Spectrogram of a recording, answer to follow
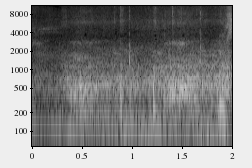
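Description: Skateboard wheels rolling on concrete: a rough rumble that builds about half a second in and holds, with a single sharp click near the middle.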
